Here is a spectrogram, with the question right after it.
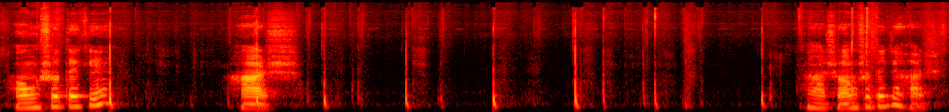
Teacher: এখানে কি হয়েছে, এই যে নাসিক্য ধ্বনি, সেই নাসিক্য ধ্বনি এখানে গিয়ে কিন্তু লোপ পেয়ে গেছে, কিন্তু লোপ পেয়ে গেলে কি হবে, তার পূর্ববর্তী স্বরকে অনুনাসিক করে তুলেছে, সুতরাং এটাকে বলবে নাসিক্য ভবন।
